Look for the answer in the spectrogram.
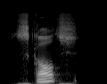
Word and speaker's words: Scultch: How would you spell that? Is it... – S-C-U-L-T-H. Like sclutch. But it's got to be sculch. – Sculch? T-C-H? – S-C-U-L-T-C-H, yeah. Okay. Sculch. Sculch, it's a place where you can eat burgers that were just killed.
